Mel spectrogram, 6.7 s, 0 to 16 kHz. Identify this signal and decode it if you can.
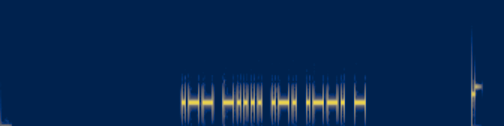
Morse code, heard as a keyed tone, about 25 wpm, 700 Hz. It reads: W6RPT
